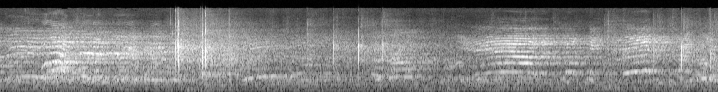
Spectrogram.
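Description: A crowd chatters in a large echoing gym.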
